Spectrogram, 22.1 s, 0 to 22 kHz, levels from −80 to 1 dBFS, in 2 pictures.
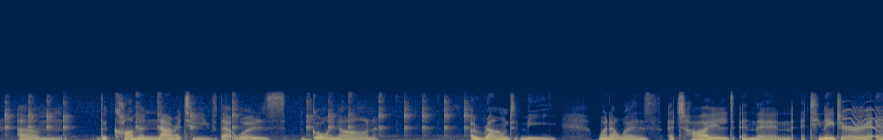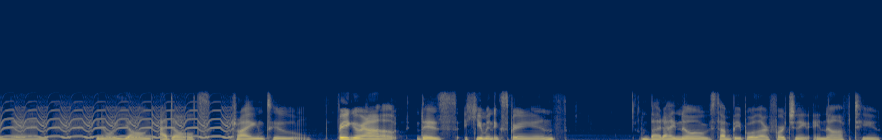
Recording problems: high frequencies cut off; noticeable; nothing above 7 kHz
keyboard typing; faint; until 6 s; peak 10 dB below the speech
siren; noticeable; from 11 to 14 s; peak 7 dB below the speech

